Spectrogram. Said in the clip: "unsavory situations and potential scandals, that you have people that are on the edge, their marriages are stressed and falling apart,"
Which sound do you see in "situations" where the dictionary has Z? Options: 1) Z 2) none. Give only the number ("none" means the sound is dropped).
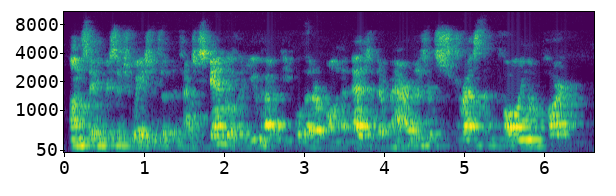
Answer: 1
